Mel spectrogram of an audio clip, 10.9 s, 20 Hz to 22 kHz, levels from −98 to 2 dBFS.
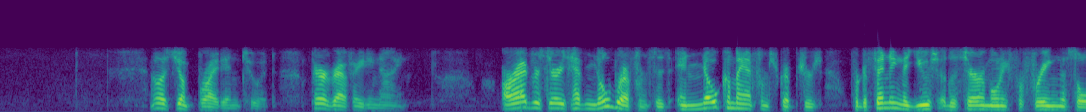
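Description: From start to finish the speech passes through the AMR narrowband mobile codec. The band is held between about 200 Hz and 3.4 kHz, and the voice has a plainly buzzy, synthetic edge, which fits a low mode near 7.4 kbps. A simple telephone band-limit would only muffle the sound. This added coarseness comes from the vocal-tract model being rebuilt from too few bits.

AMR comfort noise fills the opening from 0.00 to 0.76 s and again from 0.78 to 1.08 s. It returns briefly from 4.24 to 4.32 s and from 4.76 to 4.82 s. In these gaps the phone stopped sending speech frames, and the receiver substituted smooth, even noise shaped from a rough sketch of the background. A dropout would leave silence and a noise gate would leave nothing, but here a steady hiss switches in and out in place of the real ambience.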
